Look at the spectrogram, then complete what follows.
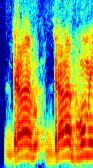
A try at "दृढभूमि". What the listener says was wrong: ये ना ढ है, ढ ढ ढ ढक्कन। यहाँ पे जो है ना ढ है, ये जो है ना ढ ढक्कन, ढ ढक्कन कैसे लिखते हैं?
